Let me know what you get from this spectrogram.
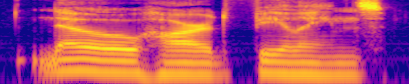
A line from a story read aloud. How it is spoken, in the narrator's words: the Persian purred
